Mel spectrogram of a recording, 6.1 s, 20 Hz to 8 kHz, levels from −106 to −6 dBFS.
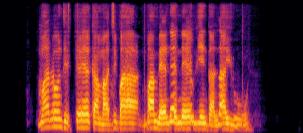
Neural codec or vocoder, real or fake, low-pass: codec, 16 kHz in and 24 kHz out, 0.6 kbps, FireRedTTS-2 codec; fake; 7.2 kHz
